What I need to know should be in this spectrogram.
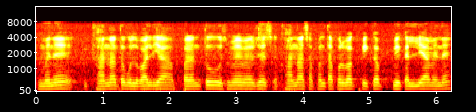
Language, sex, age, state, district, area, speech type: Hindi, male, 30-45, Madhya Pradesh, Harda, urban, spontaneous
